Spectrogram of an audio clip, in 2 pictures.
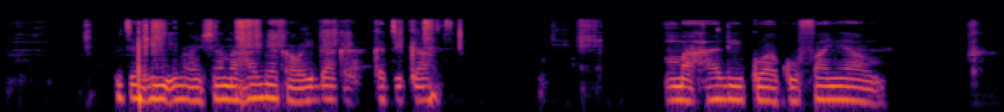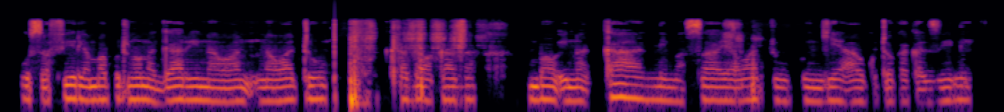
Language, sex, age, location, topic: Swahili, male, 18-24, Nairobi, government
